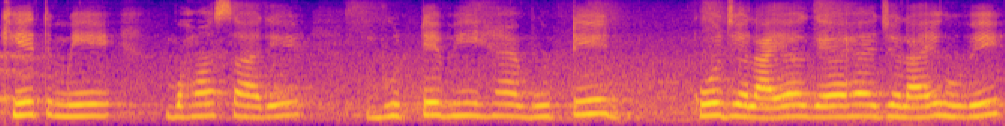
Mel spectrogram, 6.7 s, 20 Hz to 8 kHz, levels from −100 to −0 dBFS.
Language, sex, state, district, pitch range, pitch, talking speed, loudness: Hindi, female, Chhattisgarh, Raipur, 260-285 Hz, 270 Hz, 125 wpm, -15 LUFS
